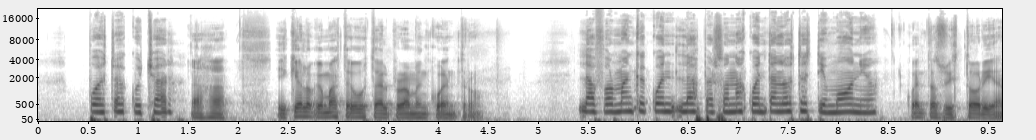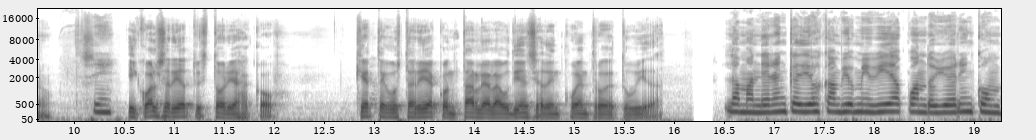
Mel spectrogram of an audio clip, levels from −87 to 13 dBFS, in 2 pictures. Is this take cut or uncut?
uncut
